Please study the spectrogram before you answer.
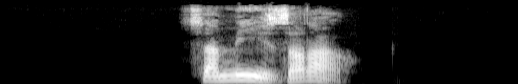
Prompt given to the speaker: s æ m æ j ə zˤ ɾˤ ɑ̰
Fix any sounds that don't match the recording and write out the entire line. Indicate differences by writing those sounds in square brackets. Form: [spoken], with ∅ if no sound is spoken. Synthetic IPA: s æ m [i] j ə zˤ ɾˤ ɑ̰

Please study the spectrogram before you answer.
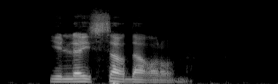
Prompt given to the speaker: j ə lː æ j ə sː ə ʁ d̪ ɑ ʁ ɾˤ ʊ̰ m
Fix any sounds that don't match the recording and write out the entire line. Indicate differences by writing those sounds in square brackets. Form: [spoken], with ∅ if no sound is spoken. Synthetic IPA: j ə lː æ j ə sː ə ʁ d̪ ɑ ʁ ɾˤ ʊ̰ m

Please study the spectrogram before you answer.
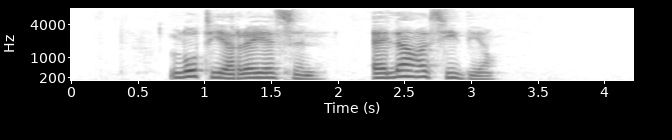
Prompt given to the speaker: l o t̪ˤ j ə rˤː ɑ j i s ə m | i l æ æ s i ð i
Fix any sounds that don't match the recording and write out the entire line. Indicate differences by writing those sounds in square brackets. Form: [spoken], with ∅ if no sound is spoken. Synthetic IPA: l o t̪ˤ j ə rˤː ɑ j [æ] s ə [n] | [æ] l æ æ s i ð i

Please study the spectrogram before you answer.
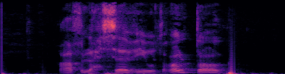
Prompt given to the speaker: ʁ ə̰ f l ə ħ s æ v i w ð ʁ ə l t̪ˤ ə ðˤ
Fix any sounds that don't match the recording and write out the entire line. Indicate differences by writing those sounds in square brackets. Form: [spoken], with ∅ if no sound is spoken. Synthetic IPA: ʁ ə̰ f l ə ħ s æ v i w [θ] ʁ ə l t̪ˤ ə ðˤ

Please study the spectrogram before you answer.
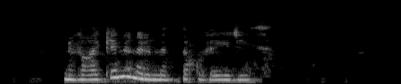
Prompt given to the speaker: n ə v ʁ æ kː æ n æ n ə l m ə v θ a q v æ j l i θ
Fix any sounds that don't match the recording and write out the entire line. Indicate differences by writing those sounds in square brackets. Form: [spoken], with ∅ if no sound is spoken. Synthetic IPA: n ə v ʁ æ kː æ n æ n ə l m ə [ð] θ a q v æ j l i θ

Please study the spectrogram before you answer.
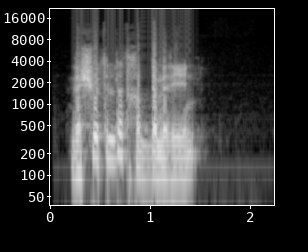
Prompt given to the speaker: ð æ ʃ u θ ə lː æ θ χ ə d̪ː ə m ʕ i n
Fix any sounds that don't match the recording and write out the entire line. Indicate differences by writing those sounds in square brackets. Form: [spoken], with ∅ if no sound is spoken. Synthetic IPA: ð æ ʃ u θ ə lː æ θ χ ə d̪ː ə m [ð] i n

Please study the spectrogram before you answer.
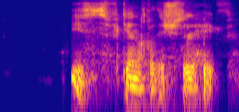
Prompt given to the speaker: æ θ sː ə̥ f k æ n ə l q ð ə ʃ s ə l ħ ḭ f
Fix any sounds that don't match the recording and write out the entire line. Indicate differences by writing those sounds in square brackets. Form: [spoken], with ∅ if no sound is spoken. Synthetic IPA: [i] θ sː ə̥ f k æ n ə [∅] q ð ə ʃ s ə l ħ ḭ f

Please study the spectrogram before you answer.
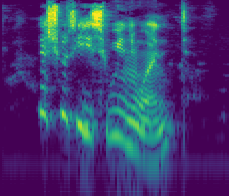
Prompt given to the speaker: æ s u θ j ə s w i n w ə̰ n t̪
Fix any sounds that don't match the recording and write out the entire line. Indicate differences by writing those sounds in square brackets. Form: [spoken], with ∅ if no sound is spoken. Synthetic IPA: æ [ʃ] u θ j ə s w i n w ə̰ n t̪

